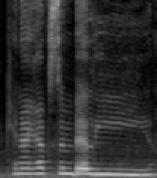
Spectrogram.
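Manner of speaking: high, loud, sing-song begging; wheedling pet talk. Real, not acted. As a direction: wheedle the pet, holding the last word long.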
